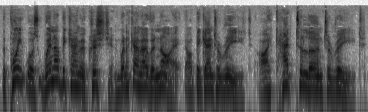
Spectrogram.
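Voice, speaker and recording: A man's voice: a little high, lively intonation, normal speed. An older man with a northern English accent, telling his life story earnestly as a radio guest. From northern England. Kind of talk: testimony in a radio interview.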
